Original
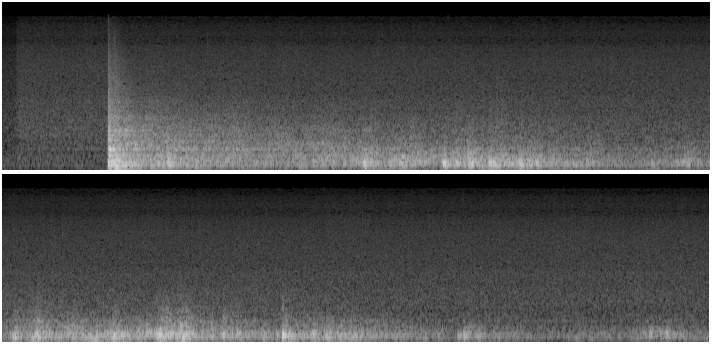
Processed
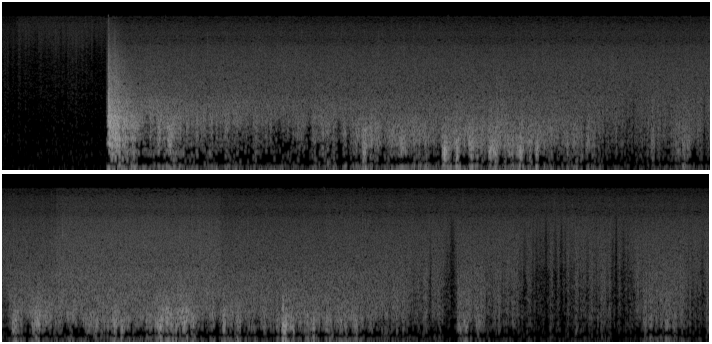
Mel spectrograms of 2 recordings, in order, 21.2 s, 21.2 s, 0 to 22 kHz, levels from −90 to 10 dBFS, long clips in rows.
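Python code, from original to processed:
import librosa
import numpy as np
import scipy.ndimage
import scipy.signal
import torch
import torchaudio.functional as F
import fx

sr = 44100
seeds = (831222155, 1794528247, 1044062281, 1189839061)

y = fx.spec_gate(x, sr, threshold_db=-20, keep='weak')
y = fx.tilt_shelf(y, sr, db=-3.5, hz=760.0, at=(11.43, 13.9))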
